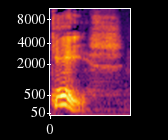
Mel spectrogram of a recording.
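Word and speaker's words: geis: something called a geish, which comes from medieval Irish epic literature and folklore.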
